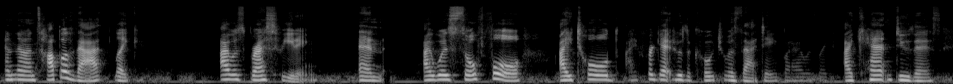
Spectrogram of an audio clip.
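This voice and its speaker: A woman's voice: medium pitch, normal speed. Chatty lady talking workouts, laughs a lot, faint noise behind. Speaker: guest mom. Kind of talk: casual chat.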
